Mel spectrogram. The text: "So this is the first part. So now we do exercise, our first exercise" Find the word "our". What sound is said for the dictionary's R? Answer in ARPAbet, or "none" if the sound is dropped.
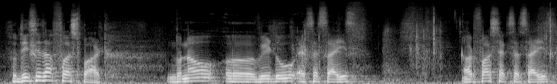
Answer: R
